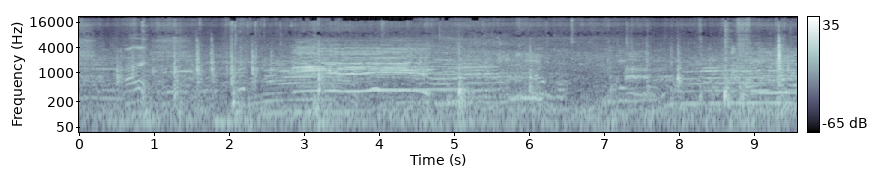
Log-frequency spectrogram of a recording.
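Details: Giant cattle being unloaded from a truck, described as fierce: several drawn-out harmonic moos overlap and bend slightly in pitch, with a low engine rumble and occasional clanks and thumps underneath.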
